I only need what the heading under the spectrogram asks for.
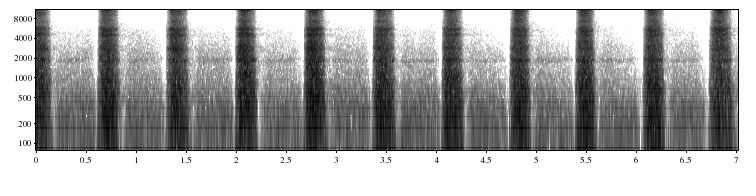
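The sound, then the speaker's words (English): Forceful exhales pushed out from the stomach in a breathing-exercise class: eleven sharp, evenly spaced huffs of air in quick, steady rhythm, each short and punchy, with no talking. “exhale, exhale, exhale. 1, 2, 3, 4, 5, 6, 7, 8. Exhale, exhale, stomach. Stomach sucks in.”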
